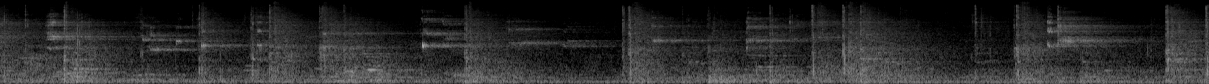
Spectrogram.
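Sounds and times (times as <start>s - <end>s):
shoes squeaking on court: 0.1s - 3.6s, 4.2s - 7.9s, 10.3s - 11.2s.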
